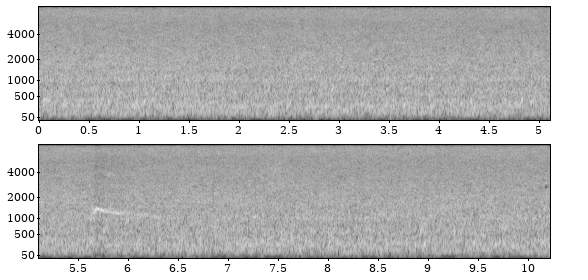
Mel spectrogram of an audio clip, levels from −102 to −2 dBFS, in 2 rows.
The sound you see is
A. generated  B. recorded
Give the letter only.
A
